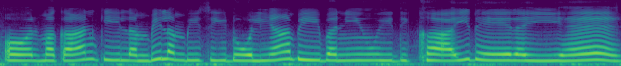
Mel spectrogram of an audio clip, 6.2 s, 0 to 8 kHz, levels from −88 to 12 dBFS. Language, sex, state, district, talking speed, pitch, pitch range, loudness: Hindi, male, Rajasthan, Jaipur, 135 wpm, 275 Hz, 265-290 Hz, -13 LUFS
